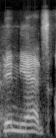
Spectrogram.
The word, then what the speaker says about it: Vignettes: It is called, I'm going to try to pronounce this, Vignettes of a Pestilence. – Exactly. Yes. – Oh, fantastic. See, I wasn't sure whether to put any accent on it, like vignette or anything like that. But yeah. Vignettes of a Pestilence.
